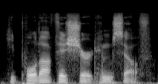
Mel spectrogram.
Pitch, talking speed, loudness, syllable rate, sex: 80 Hz, 230 wpm, -16 LUFS, 5.4 syllables/s, male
